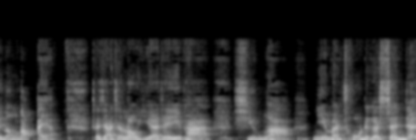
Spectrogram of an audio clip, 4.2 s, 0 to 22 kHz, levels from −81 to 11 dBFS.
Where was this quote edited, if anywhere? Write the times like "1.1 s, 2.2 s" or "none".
none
